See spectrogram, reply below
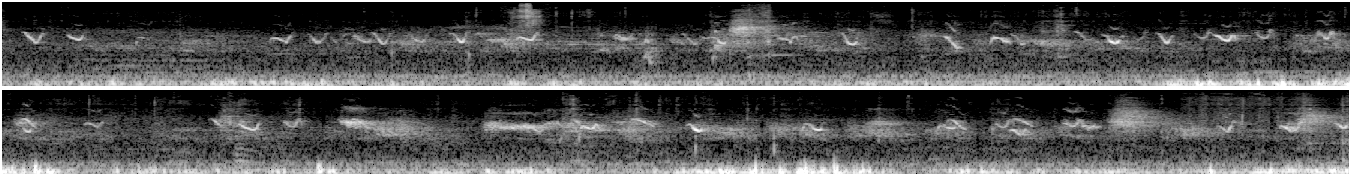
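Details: Constant high, rapid cheeping from a group of buff chicks, tiny notes tumbling over one another, while bursts of low thudding and rustling swell near the middle and end.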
